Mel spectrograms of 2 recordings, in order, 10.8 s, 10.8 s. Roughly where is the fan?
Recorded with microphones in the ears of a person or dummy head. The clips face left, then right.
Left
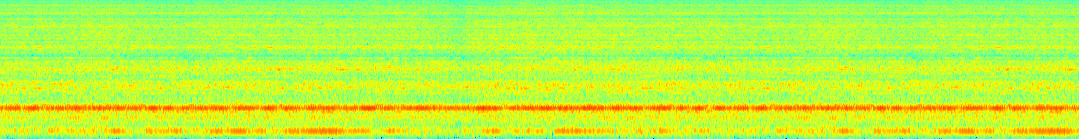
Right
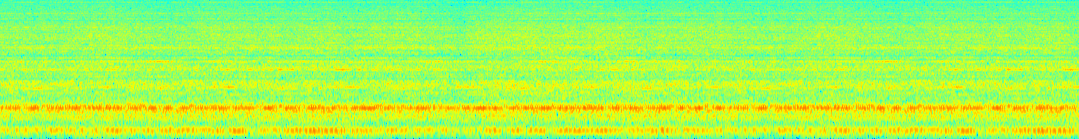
Left.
